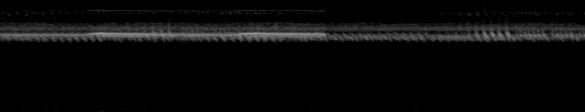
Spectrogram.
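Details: In Sanuki, Chiba, Japan, an autumn bell cricket gives loud, clear, high ringing notes lasting about two seconds, then drops away, leaving a quieter pulsing trill of other crickets.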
